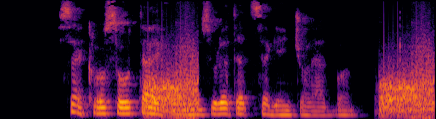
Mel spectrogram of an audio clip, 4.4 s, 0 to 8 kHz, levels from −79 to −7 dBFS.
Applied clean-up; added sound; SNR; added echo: none; Train; -4 dB; none.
